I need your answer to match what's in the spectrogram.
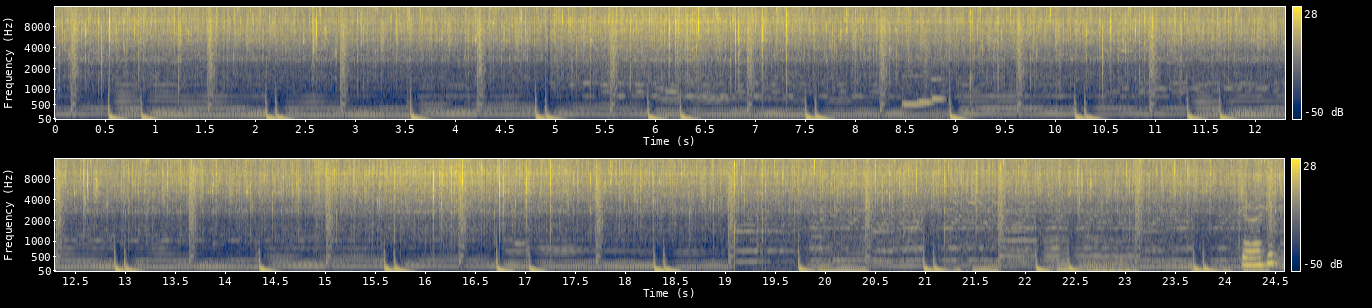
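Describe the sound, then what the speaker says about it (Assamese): Ground sesame seeds frying in a pan, a steady close sizzle and crackle running throughout with faint scraping or stirring clicks at intervals. "এতিয়া পিচি লোৱা তিলখিনি অকণমান সময়ৰ কাৰণে মই ভাজি ল'ম।"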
